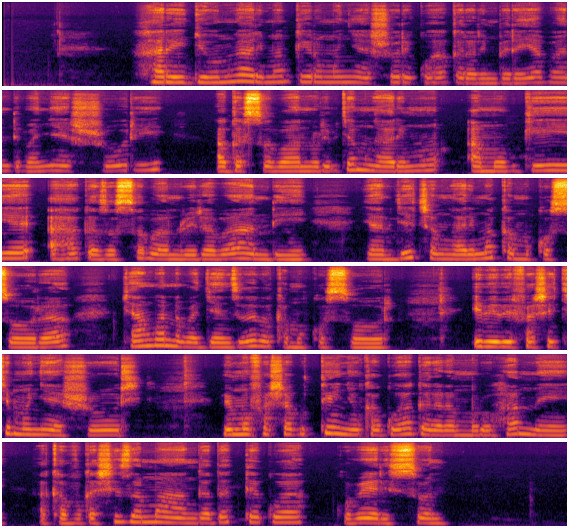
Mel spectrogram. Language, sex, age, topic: Kinyarwanda, female, 36-49, education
